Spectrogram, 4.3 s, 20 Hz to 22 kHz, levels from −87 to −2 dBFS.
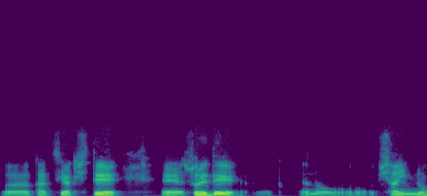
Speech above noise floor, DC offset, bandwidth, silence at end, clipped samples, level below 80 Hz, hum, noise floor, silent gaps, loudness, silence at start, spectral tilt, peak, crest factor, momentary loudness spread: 29 dB; under 0.1%; 7.2 kHz; 0 s; under 0.1%; -74 dBFS; none; -53 dBFS; none; -24 LUFS; 0.05 s; -8 dB/octave; -6 dBFS; 18 dB; 19 LU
